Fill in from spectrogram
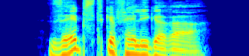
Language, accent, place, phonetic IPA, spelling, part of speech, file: German, Germany, Berlin, [ˈzɛlpstɡəˌfɛlɪɡəʁɐ], selbstgefälligerer, adjective, De-selbstgefälligerer.ogg
- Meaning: inflection of selbstgefällig: 1. strong/mixed nominative masculine singular comparative degree 2. strong genitive/dative feminine singular comparative degree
